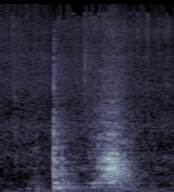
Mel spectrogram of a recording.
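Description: Bread frying in a pan is flipped over: a sharp soft thud, then a brief swelling sizzle that fades quickly, quiet and close.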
